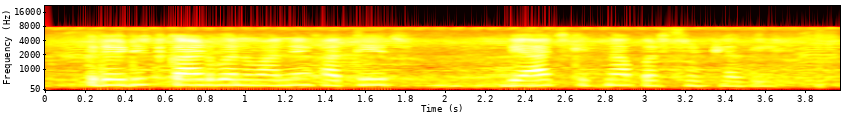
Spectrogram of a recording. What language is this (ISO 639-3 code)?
bho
